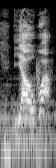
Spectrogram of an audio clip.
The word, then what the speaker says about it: Yahuah: así el nombre de yahua que se pronuncia algo así como yahuah Jehová no es la pronunciación correcta Esta es la suma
